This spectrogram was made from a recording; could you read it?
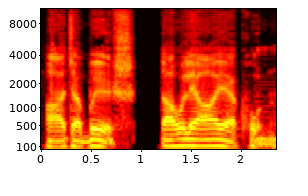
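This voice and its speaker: A man's voice: lowish voice, level tone, unhurried, dry recording, soft background music, close to an everyday voice. A man voicing an authoritative village landlord who owns paddy fields, in a cartoon folk tale. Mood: commanding.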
